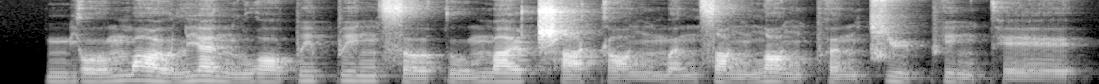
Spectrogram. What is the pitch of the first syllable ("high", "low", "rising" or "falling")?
rising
